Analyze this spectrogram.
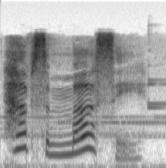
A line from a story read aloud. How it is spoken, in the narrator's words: I cried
